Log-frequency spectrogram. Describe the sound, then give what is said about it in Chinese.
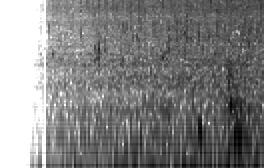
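After a brief moment of silence, a shower in a bathroom suddenly starts running, a steady, even hiss of spraying water that continues unbroken at a moderate level, with no voices. “听到浴室里淋浴的水声”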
